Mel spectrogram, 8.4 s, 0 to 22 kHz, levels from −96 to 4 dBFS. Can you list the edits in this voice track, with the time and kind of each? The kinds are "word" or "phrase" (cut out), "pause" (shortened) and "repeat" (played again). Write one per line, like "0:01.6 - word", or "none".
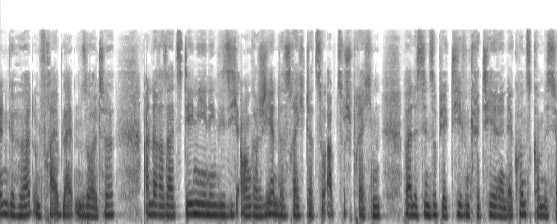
none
